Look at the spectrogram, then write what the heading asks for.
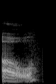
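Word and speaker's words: を: only pronounced as an O. So the W is silent.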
